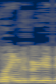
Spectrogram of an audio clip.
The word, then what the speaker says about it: Laingsburg: Marsha Brandon, an optometrist from Laingsburg, Michigan. Did I pronounce that right, Dr. Brandon? Yes, Laingsburg is correct.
